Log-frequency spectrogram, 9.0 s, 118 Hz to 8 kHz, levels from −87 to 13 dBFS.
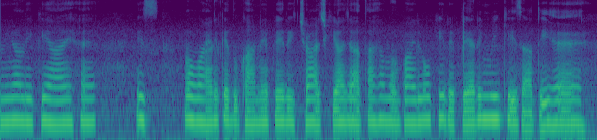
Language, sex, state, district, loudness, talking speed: Hindi, female, Uttar Pradesh, Hamirpur, -25 LUFS, 135 wpm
